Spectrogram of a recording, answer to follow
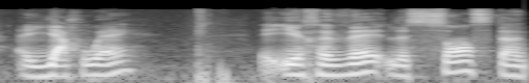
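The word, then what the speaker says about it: Yahweh: d'amour avec lui on est prêt il se prononce yaway il revêt le sens d'un Dieu existant depuis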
